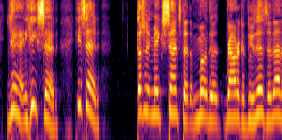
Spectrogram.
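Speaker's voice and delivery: retelling how the agent mocked him to a coworker; mocking agent. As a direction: ridicule the customer's words in a high voice. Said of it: "mocking what I was saying to her".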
